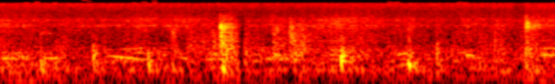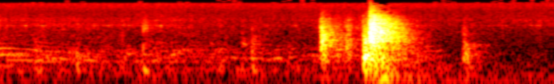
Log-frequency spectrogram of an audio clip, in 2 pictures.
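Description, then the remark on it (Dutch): A door behind a curtain opens and closes: a few soft clicks and handle rattles, then a sharp, loud thud as it shuts. “En die kant uit. Deze deur.”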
